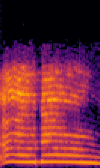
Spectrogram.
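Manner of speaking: very high put-on wail of dismay. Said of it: "And he's like".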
